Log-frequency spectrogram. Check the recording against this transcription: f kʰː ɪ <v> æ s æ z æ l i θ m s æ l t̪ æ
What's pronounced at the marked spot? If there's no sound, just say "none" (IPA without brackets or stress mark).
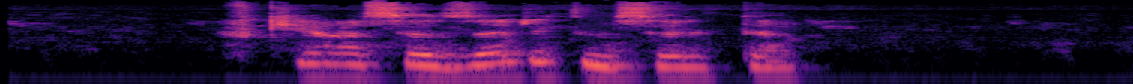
ʁ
